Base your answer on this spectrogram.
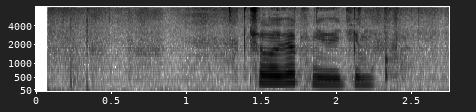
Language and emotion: Russian, neutral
